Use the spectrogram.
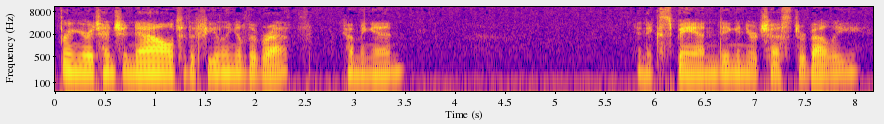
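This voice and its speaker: A woman leading a guided meditation in a calm, measured way, leaving long pauses between short phrases. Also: sits low, poor audio.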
